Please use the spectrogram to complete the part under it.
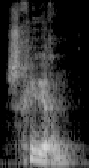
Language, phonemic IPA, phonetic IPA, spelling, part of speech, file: Dutch, /ˈsxyrə(n)/, [ˈsxyːrə(n)], schuren, verb / noun, Nl-schuren.ogg
- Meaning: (verb) 1. to grate, rub, scour, chafe 2. to sand 3. to grind (to frottage or dance pressed against another in a sexually suggestive way) 4. to bring in, notably a crop to the barn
